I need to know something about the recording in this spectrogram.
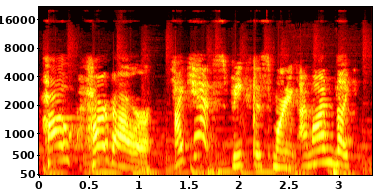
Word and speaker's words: Harbauer: it how do you say your last name harbauer harbauer I can't speak this morning I'm I'm like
